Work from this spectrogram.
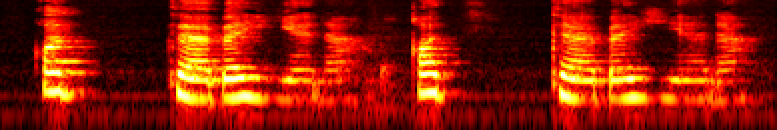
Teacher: No dal sound there, and certainly no qalqala either.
